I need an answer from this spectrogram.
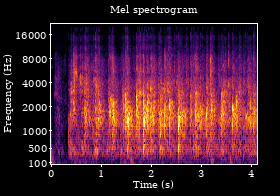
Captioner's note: applause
